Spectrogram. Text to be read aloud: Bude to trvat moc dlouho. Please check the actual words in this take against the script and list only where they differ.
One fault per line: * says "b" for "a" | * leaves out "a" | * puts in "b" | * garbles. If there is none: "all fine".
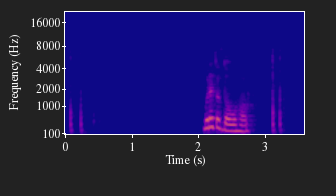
* leaves out "trvat moc"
